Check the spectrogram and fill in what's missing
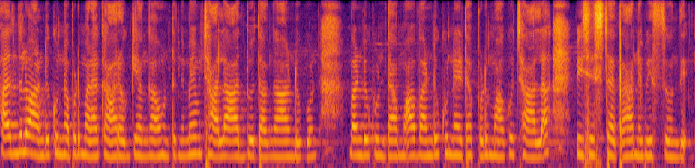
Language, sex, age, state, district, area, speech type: Telugu, female, 18-30, Telangana, Hyderabad, urban, spontaneous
